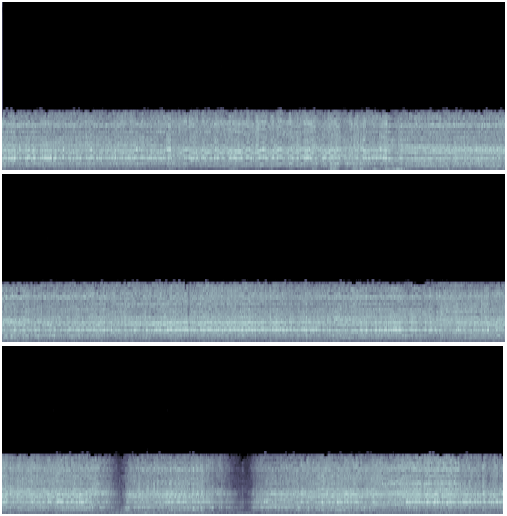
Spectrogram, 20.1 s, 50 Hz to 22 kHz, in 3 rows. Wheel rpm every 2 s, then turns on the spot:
230, 220, 230, 220, 220, 230, 210, 140, 100, 200.
none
